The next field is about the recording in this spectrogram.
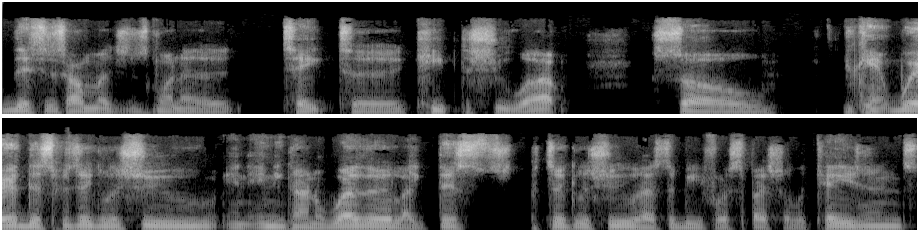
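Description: Over a quiet background, a man with an American accent talks at a fairly quick pace in a dark, mellow tone. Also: fairly low pitch for a man, fairly even intonation, dry, close sound with no echo. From US South. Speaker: podcast guest. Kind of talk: casual chat.

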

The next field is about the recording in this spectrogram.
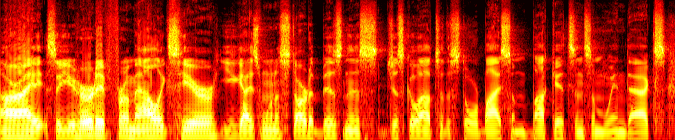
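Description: A man with a plain, everyday voice speaks at a medium pitch and a moderate pace. His intonation is fairly even, with hardly any pauses. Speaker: podcast host. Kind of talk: casual interview.

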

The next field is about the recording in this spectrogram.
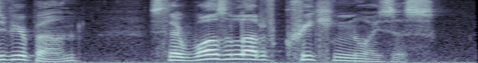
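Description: A man with an Irish accent, high in pitch, bright and sharp in tone, with lively intonation at a moderate pace, on a very clean recording with a silent background. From Ireland. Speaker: podcaster sharing personal cancer experience. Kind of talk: personal narration.

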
